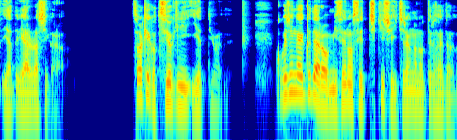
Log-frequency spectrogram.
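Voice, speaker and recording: A Japanese man streams and chats casually with his viewers, rambling and hopping from one topic to the next. He sounds animated, his pitch leaping between high and low.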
